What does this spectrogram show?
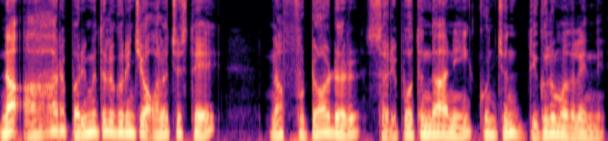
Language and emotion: Telugu, fearful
